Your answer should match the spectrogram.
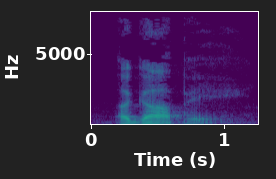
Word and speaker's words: agape: But the fruit of the Spirit is agape. A-G-A-P, long E. Agape.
